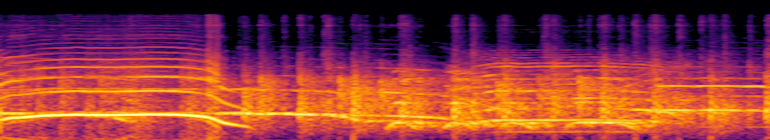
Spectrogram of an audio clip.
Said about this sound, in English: Thunderous applause!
